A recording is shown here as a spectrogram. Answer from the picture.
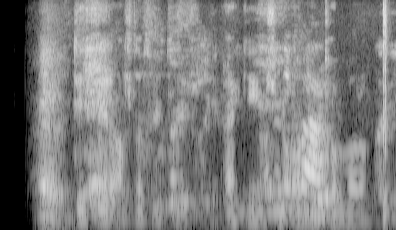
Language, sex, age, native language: Icelandic, male, 14, Icelandic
